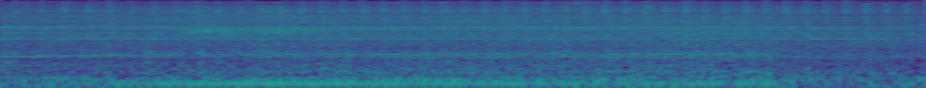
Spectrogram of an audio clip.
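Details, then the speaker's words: Newly repaired TCL washing machine on a test spin about four minutes in, speeding up progressively: a low steady drone with a faint hum that holds evenly then eases off, with no banging or grinding. Spin cycle runs normally. "yan mga kawiks, no, hanggang sa pabilis na ng pabilis yan."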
